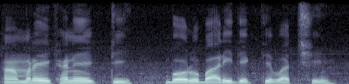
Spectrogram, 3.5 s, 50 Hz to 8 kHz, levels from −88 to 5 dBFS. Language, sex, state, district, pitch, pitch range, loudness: Bengali, male, West Bengal, Cooch Behar, 135 Hz, 125-140 Hz, -16 LUFS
